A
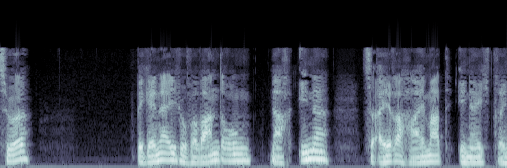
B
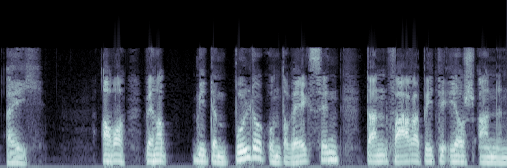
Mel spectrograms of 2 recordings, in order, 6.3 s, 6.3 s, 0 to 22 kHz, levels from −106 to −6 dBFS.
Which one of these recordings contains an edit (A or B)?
B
